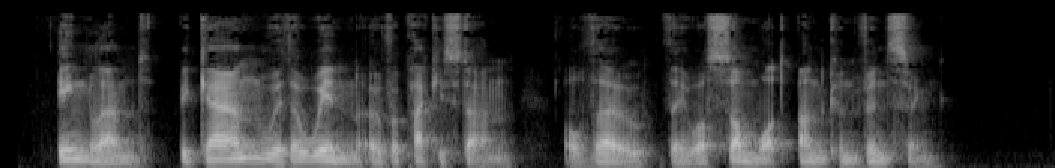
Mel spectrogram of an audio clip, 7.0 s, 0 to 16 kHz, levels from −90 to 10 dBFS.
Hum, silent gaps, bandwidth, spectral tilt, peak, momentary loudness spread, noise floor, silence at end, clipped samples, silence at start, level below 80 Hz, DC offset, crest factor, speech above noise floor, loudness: none; none; 11.5 kHz; -5 dB/octave; -4 dBFS; 14 LU; -77 dBFS; 0.8 s; under 0.1%; 0.4 s; -50 dBFS; under 0.1%; 20 dB; 53 dB; -25 LUFS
